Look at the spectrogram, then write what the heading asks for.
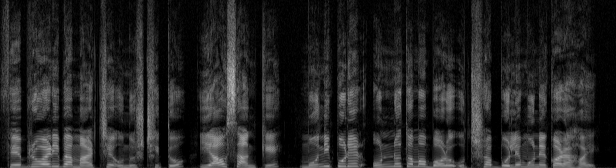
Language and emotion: Bengali, neutral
